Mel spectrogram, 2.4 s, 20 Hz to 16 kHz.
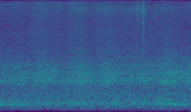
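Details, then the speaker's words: Mitsubishi Galant VR4 test drive, gears shifted manually through the gate going up from first to fourth: steady engine drone pulling evenly with no slipping, knocks or grinding; normal acceleration. "As you can see, it works perfectly well. Much quicker than a lot of cars,"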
